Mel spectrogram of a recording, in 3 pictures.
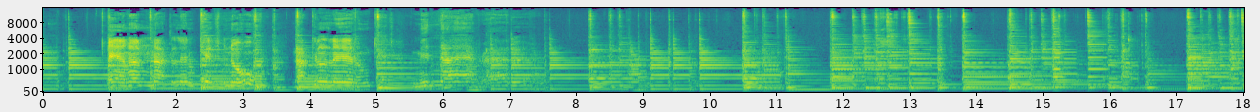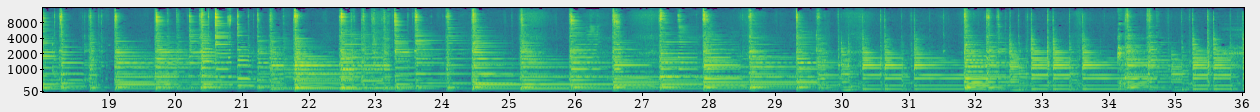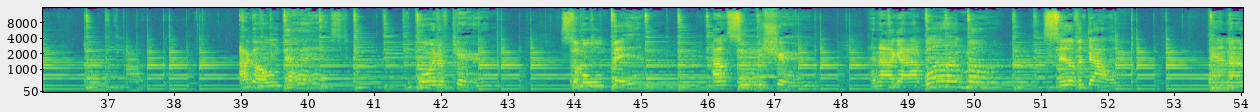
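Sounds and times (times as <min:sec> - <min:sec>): fingerstyle classical guitar: 0:00.0 - 0:54.0.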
